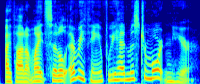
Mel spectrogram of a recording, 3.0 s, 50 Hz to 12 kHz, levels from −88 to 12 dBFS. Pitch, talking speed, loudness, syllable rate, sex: 210 Hz, 240 wpm, -19 LUFS, 6.4 syllables/s, female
